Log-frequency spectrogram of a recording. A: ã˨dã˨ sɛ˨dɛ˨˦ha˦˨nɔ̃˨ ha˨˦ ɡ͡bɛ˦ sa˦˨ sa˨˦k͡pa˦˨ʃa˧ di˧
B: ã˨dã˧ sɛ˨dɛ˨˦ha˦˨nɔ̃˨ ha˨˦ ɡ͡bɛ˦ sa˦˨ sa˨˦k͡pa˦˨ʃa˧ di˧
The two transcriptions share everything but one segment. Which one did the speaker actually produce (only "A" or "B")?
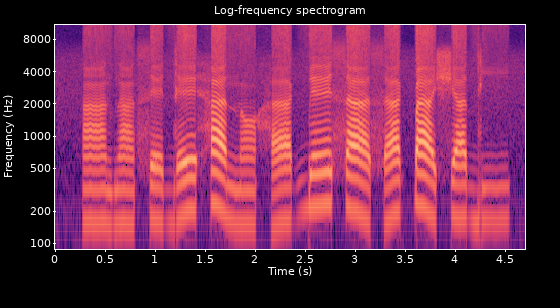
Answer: A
